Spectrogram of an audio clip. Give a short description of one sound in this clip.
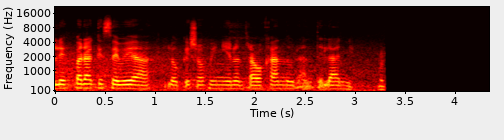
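A young woman speaks calmly into a microphone close by.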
